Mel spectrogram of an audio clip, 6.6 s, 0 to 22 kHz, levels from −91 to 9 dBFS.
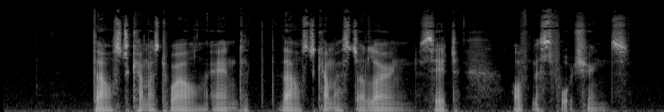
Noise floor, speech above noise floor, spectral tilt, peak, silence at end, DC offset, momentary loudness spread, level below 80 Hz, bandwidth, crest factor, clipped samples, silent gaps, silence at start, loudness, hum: -67 dBFS; 35 dB; -3.5 dB/octave; -10 dBFS; 0.4 s; under 0.1%; 13 LU; -46 dBFS; 16 kHz; 24 dB; under 0.1%; none; 0.95 s; -31 LUFS; none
